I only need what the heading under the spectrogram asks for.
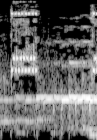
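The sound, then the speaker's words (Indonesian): Telephone ringing with a call from an unknown number: a continuous electronic ringtone with bright, buzzy overtones that pulse in a steady, repeating pattern, fairly loud. “Tiba-tiba aku mendapatkan sebuah telepon dari nomor yang tidak dikenal.”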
